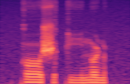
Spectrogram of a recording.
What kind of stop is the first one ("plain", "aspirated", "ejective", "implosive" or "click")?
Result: plain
